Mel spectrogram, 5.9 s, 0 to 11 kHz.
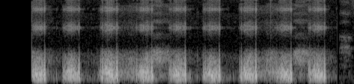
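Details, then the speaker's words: Newborn in the first week of life, teaching example of peripheral pulmonary stenosis: rhythmic heart sounds with a soft blowing murmur on each beat at about 105 a minute, caused by turbulent flow at the pulmonary branch points. "And these 10% size vessels all of a sudden are getting 50% of the flow, and you get turbulence at the branch points which you can hear as peripheral pulmonary"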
